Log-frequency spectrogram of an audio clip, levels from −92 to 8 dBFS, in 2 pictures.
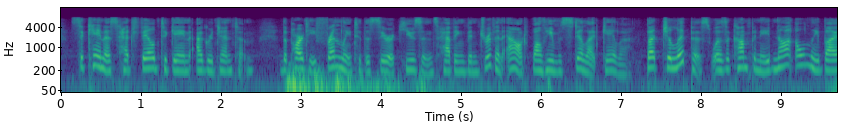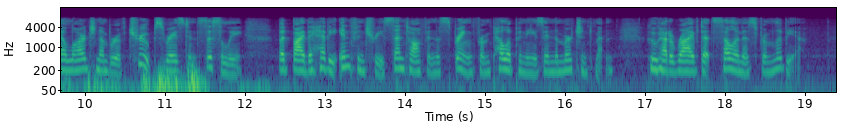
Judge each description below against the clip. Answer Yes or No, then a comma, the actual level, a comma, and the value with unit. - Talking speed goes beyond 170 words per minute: Yes, average, 185 wpm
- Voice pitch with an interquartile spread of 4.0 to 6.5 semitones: No, average, 3.4 semitones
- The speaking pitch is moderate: No, high, 200 Hz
